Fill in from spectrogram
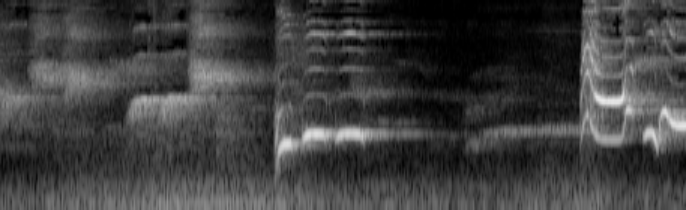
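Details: Masked laughingthrush in full song, played to lure other birds: soft rising whistles, then a sharp upswept note leading into a sustained level whistle, ending with loud looping, wavering notes.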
